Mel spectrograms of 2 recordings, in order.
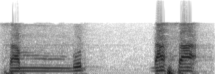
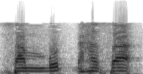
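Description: First: The dh sound has no puff of breath. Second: The dh sound has a puff of breath. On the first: The speaker calls it wrong. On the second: The speaker calls it right.

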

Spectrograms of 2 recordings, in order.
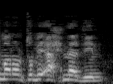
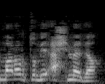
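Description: First: The name ends with an added n sound. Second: The name ends without a final n sound. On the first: The speaker calls it wrong. "لا تقول مررت بأحمد" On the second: The speaker calls it right. "ولهذا تقول مررت بأحمد"

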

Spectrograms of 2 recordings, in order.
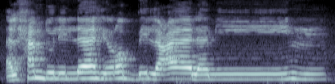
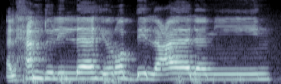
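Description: First: The final n has a drawn-out nasal hum. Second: The final n's nasal hum ends at once. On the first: The speaker calls it wrong. "زاد على مقدار الغنة في النون الساكنة" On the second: The speaker calls it right. "فقط لا أزيد في الغنة"

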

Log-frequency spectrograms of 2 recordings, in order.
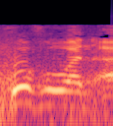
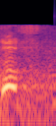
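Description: First: The f sound is followed by an u vowel. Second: The f sound has no vowel after it. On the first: The speaker calls it right. "بضم الفاء لا بسكونيا" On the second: The speaker calls it wrong. "بعض الناس يقول كف، لا"

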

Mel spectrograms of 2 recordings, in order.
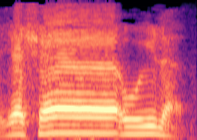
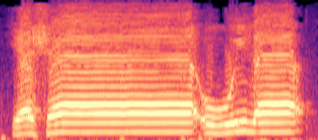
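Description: First: The second glottal stop is softened, half pronounced. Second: The second glottal stop becomes a w sound. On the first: "تسهيل الهمزة الثانية" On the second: "أو الوجه الآخر"

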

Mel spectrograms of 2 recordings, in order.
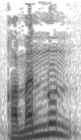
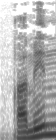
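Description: First: The middle vowel is an open 'a' sound. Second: The middle vowel is a front 'i' sound. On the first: It is a verbal noun with no dual or plural. "من فتح قمن مصدر لا يثنى ولا يجمع" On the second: It is an adjective that takes dual and plural. "قمن وصف يثنى ويجمع"

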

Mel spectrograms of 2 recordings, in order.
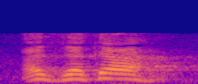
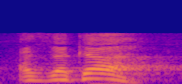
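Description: No difference in how they are said.

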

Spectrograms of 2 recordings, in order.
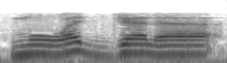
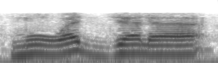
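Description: First: The word is said with a w sound. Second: The same.

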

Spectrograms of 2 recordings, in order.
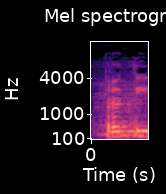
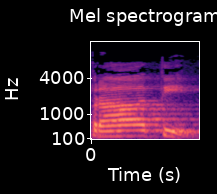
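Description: First: The first vowel is short. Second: The first vowel is long. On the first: The speaker calls it wrong. "प्रति नहीं" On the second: The speaker calls it right. "नहीं प्राति"

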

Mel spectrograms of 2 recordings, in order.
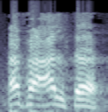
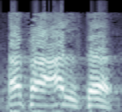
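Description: Both takes have the same delivery.

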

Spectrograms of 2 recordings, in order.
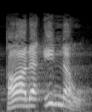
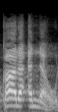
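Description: First: The second word begins with an 'i' vowel. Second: The second word begins with an 'a' vowel. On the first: The speaker calls it right. "لا، قال إنه" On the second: The speaker calls it wrong. "خطأ أن يقول قال أنه"

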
